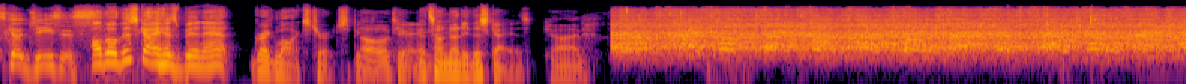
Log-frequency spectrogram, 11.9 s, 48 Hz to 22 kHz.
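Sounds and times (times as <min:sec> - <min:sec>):
speech: 0:00.0 - 0:06.2
large crowd chanting a slogan: 0:06.1 - 0:11.8.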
